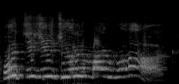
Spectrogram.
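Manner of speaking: high, laughing mock outrage. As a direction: squeal it out through a laugh. Player's rock thrown into woods.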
